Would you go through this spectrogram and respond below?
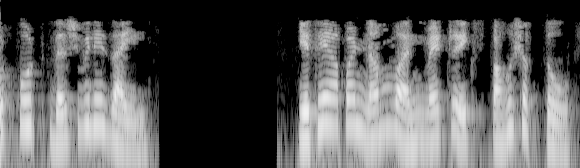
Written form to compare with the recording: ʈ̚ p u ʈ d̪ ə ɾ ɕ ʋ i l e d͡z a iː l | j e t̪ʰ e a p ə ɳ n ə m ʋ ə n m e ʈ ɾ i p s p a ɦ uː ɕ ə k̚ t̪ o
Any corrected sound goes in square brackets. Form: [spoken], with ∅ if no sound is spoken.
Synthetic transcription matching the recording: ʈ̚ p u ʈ d̪ ə ɾ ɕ ʋ i l e d͡z a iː l | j e t̪ʰ e a p ə ɳ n ə m ʋ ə n m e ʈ ɾ i [k] s p a ɦ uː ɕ ə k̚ t̪ o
